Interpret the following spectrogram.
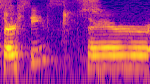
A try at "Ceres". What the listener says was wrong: Cersei's? Cersei's? Where do you guys see 2 S's in that? And a W and a T? Ceres. Ceres.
